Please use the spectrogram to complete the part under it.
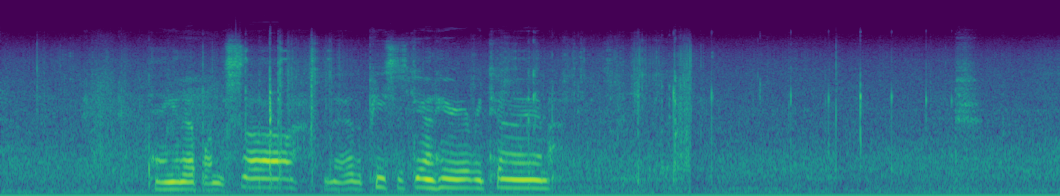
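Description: Wooden sticks clatter softly under a man's hand.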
